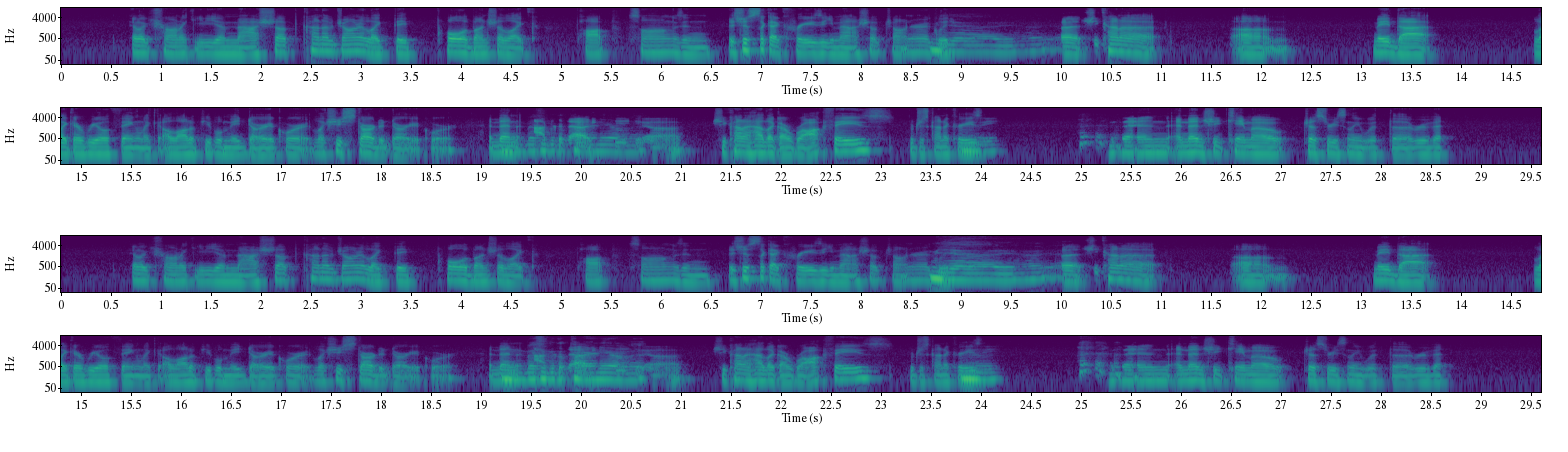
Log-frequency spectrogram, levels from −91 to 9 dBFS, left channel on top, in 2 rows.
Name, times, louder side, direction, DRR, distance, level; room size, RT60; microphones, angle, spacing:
voice 1, 0.7-3.5 3.9-4.7 5.2-5.4 5.7-8.9 10.0-11.0 11.7-12.3 13.1-13.7 14.7-18.7 19.1-21.0 21.3-24.0 25.3-28.6, left 3 dB, 30° left, 0.5 m, -35 dB
voice 2, 8.7-10.2 19.2-20.7 23.8-24.2 25.0-25.5, right 6 dB, 45° right, 0.4 m, -36 dB
12.0 x 6.1 x 3.4 m
head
